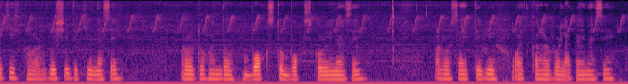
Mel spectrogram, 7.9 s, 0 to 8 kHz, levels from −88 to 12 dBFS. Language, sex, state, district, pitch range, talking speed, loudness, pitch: Nagamese, male, Nagaland, Dimapur, 115-125 Hz, 190 wpm, -23 LUFS, 120 Hz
